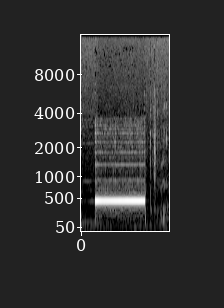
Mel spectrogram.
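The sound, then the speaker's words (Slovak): A telephone ringback tone: one steady, mid-pitched beep lasting about a second, loud and even, followed by faint rustling and a soft murmur. “možno má vypnuté zvonenie”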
